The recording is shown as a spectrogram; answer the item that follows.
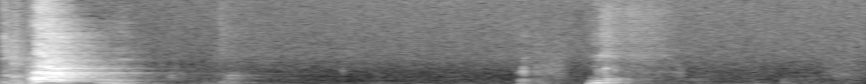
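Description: A corgi barks once, loudly, just after the start, then a shorter, sharp sound follows about three seconds in.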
